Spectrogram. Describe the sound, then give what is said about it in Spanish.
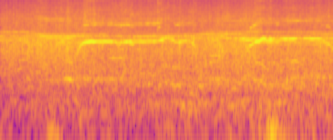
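A bullring crowd roars and claps, demanding a trophy for the bullfighter, a dense and steady clamor sustained without a break. “Y el público ahora sí es un clamor pidiendo trofeo.”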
